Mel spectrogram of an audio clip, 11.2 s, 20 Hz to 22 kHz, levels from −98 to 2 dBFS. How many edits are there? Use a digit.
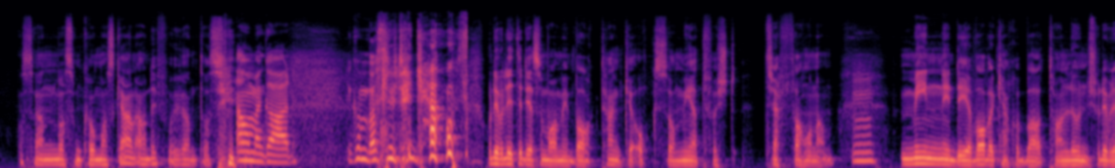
1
